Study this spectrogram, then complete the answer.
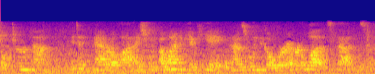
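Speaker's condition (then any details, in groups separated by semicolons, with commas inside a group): No condition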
